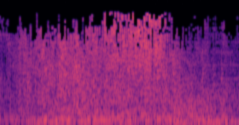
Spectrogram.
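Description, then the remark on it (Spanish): A sustained, rumbling explosion sound effect for a supernova explosion, with heavy low-end roar and crackling noise, holding steady and loud for about three seconds without any talking. “Incluso a explosiones de supernovas.”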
